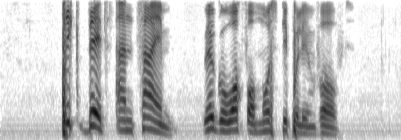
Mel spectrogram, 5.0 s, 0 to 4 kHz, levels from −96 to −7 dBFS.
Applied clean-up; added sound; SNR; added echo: none; none; none; none.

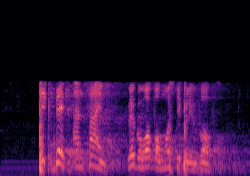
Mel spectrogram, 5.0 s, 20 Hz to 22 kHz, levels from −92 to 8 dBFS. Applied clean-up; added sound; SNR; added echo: none; none; none; reverberation time 1.4 s.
